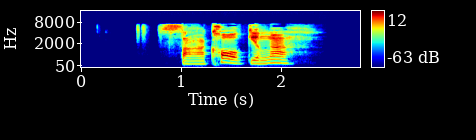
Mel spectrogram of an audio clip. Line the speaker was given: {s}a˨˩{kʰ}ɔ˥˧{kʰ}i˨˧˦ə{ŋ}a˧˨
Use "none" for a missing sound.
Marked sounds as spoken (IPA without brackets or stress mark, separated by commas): s, kʰ, k, ŋ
